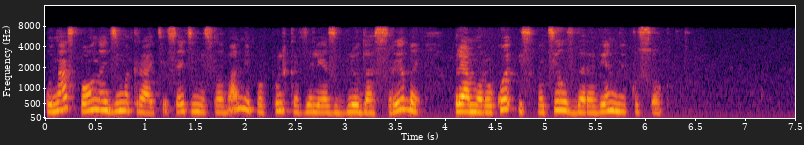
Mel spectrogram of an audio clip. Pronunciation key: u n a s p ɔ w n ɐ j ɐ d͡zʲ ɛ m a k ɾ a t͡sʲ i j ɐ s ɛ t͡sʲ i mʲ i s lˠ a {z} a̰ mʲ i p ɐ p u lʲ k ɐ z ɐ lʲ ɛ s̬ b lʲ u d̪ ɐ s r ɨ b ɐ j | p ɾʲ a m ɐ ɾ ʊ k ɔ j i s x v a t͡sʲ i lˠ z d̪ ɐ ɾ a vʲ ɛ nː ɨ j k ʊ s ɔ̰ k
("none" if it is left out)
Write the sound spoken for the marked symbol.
v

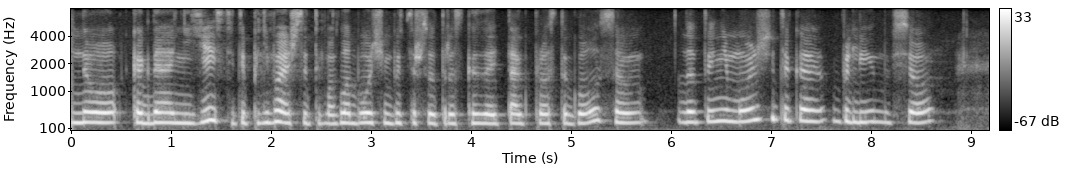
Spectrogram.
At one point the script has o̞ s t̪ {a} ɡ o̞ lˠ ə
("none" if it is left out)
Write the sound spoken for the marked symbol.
ə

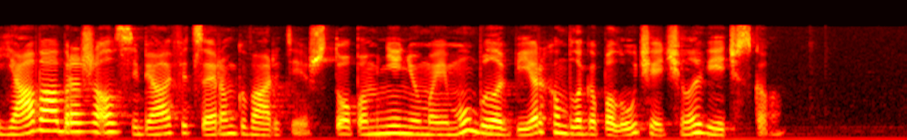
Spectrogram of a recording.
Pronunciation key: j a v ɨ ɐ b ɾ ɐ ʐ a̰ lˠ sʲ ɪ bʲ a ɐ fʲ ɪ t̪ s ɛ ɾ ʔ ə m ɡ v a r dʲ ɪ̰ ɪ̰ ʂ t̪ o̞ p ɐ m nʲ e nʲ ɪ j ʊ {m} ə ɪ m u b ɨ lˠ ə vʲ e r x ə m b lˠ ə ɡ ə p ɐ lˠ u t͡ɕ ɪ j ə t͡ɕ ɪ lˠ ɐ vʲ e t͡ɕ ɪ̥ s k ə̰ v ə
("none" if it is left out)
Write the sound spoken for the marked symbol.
m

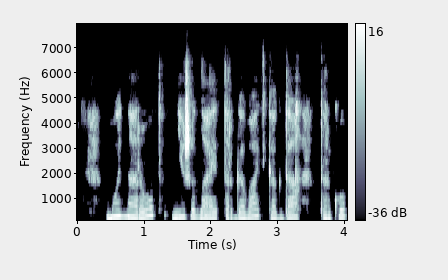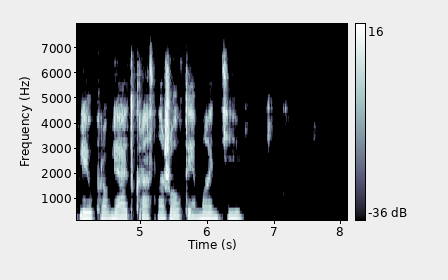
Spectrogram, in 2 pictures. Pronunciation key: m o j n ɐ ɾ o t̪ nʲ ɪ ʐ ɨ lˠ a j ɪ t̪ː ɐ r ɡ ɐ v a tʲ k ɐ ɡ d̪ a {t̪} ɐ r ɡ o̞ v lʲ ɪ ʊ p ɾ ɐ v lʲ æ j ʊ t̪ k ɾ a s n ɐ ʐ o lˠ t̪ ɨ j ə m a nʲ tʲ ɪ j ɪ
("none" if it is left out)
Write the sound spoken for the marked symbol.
t̪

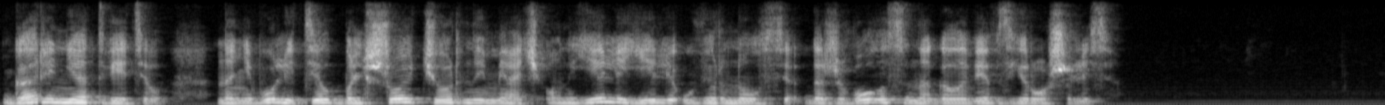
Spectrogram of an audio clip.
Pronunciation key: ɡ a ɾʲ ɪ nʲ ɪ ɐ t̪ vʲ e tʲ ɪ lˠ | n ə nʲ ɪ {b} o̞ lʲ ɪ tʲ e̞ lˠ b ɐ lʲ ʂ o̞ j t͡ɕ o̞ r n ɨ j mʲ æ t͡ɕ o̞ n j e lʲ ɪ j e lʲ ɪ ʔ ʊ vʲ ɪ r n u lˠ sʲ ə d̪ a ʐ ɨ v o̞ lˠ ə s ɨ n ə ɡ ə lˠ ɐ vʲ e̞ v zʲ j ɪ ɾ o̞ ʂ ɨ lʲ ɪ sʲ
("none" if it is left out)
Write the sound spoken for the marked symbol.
v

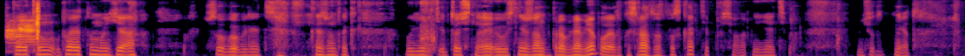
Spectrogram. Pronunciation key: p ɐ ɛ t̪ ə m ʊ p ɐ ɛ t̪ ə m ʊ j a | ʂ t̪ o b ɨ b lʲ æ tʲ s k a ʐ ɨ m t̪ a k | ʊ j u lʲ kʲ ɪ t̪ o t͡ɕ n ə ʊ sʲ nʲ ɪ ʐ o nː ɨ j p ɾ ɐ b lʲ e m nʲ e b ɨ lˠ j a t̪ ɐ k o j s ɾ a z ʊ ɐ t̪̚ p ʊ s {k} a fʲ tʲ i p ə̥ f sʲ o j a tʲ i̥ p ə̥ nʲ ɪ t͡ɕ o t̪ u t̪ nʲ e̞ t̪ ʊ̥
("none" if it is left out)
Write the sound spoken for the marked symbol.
k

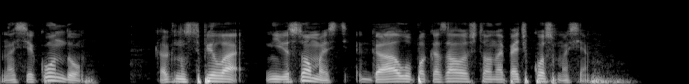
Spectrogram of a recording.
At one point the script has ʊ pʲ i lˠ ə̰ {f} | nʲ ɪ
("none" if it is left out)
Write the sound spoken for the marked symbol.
none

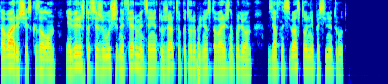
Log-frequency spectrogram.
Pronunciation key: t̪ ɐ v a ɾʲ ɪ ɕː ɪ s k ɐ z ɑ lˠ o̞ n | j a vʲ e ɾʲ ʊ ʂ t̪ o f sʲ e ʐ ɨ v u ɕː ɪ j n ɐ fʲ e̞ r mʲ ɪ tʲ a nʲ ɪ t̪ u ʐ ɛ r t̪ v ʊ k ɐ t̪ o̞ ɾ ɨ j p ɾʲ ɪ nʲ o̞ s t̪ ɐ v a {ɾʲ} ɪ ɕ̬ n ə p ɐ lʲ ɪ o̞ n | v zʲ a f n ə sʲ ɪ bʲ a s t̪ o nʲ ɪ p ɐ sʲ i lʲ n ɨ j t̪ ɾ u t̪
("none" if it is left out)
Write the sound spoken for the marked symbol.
ɾʲ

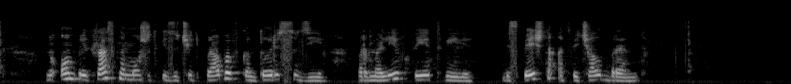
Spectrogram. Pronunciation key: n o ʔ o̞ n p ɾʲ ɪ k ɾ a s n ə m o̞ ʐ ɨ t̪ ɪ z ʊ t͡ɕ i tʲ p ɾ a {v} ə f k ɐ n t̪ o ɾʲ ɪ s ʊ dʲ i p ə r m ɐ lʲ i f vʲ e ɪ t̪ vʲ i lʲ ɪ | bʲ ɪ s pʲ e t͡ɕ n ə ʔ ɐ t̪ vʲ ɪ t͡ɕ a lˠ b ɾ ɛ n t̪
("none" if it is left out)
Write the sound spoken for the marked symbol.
v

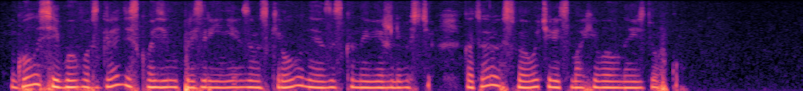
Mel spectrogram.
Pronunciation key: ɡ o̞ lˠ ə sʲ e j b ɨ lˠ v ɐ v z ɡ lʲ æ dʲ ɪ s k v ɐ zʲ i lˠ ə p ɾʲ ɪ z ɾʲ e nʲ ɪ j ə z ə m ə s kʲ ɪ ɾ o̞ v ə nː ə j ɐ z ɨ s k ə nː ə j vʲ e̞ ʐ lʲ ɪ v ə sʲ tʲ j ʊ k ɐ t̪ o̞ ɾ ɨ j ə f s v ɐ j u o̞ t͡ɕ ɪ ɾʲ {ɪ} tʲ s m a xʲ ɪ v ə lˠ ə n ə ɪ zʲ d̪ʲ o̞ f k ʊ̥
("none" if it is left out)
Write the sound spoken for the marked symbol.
ɪ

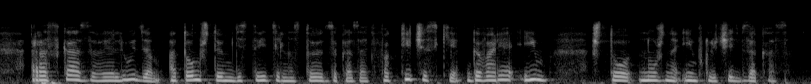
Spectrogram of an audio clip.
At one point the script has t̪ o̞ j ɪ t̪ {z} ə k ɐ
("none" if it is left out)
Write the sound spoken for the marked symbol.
z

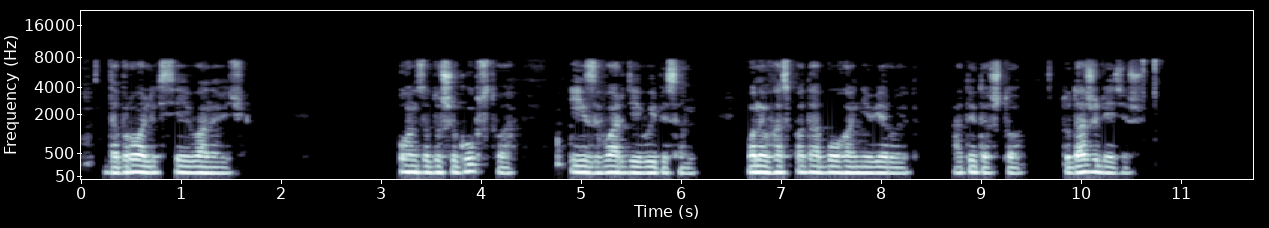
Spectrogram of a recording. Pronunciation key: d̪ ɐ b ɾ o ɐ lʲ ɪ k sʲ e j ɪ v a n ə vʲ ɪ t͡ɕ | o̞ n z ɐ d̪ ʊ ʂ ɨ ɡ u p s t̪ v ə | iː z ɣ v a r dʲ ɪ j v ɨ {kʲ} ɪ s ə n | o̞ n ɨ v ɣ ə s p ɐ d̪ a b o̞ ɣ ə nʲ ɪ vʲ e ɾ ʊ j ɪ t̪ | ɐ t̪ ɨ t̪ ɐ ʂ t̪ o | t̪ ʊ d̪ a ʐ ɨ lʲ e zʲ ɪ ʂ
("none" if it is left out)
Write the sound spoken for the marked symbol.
pʲ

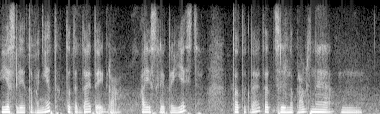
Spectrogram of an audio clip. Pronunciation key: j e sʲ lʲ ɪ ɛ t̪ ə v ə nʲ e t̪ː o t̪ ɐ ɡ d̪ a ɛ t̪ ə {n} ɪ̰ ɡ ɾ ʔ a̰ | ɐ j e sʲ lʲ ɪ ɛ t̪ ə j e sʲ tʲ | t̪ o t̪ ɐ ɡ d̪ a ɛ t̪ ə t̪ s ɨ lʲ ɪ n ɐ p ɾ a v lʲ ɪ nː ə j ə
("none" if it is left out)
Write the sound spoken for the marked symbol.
none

